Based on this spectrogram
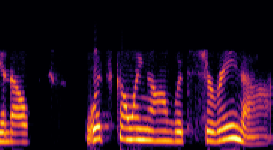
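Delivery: ordinary delivery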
